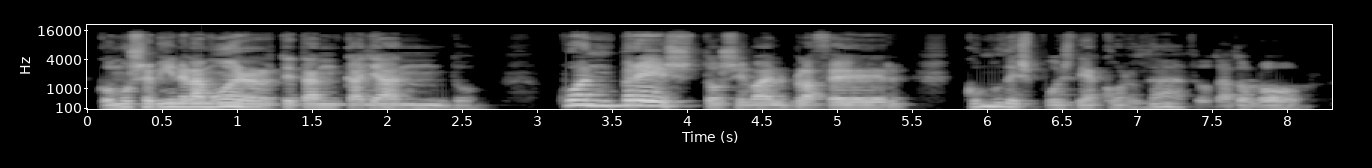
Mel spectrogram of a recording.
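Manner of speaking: hyperbolic declamation with shifts of register; Agustín García Calvo reciting. Retold or imitated. Teacher recalls a magnetic reciter, hyperbolic and changing register. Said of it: "Era un tanto hiperbólico".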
